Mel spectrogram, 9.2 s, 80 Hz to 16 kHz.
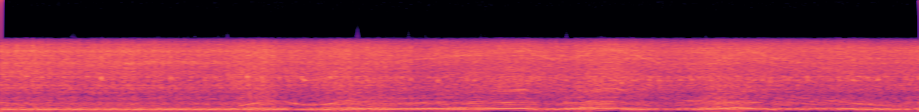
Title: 1993 Jeep Cherokee misfire.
